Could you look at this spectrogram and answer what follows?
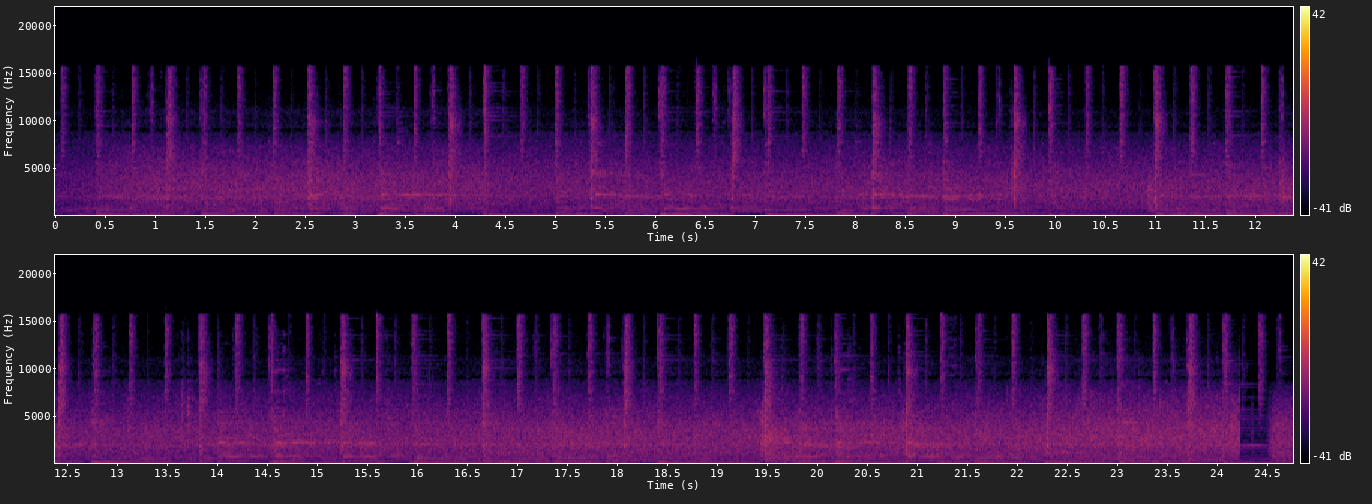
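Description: A river rushes along the catwalk trail in the Gila National Forest, a loud, steady roar of running water with rhythmic surging pulses, continuous and close with no talk over it.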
